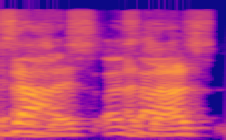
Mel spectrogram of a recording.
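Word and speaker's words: Azaz: The second is Finn Azzez. Have I said that right? – Azzez.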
